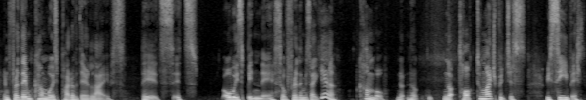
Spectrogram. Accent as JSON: {"language": "English", "country": "Spain", "moved": "as an adult", "lives_now": "South Africa", "said": "I come from Spain, but I've been a nomad traveling the world for seven years now. I actually chose to stay here in South Africa."}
